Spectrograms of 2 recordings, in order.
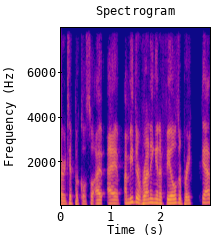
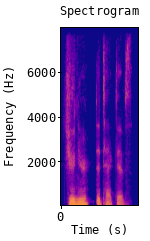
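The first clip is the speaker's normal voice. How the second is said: jingle read; 5 semitones lower, 3 dB quieter than usual. Shown as a demonstration. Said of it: "you were supposed to say".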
